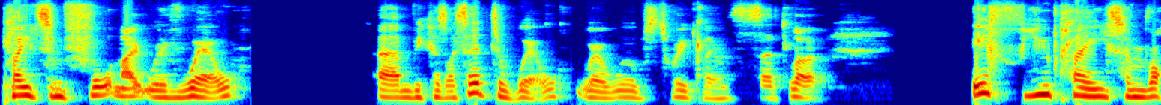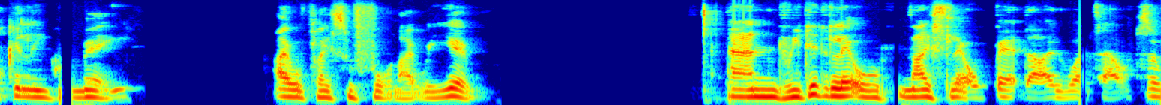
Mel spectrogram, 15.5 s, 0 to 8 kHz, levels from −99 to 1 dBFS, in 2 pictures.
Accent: British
